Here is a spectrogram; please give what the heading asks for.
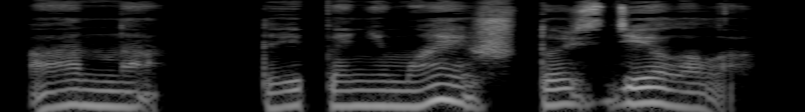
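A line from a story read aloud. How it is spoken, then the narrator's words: Very quiet. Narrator (Russian): поинтересовался он очень тихо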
